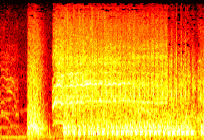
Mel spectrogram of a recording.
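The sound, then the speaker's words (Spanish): Gunfire from a firing-squad execution opens with a loud burst. A dense, rapid volley of rhythmic shots follows and carries on steadily to the end. “Y ahora van a fusilarlos a todos. ¡Fuego! ¿Por qué se nos está castigando? ¡Fuego, carajo!”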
